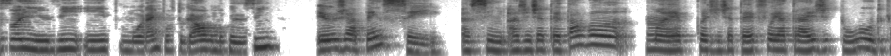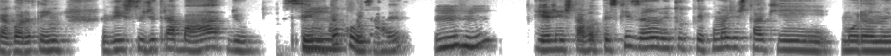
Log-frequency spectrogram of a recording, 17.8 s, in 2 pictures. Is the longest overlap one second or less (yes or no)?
yes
